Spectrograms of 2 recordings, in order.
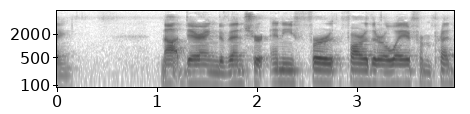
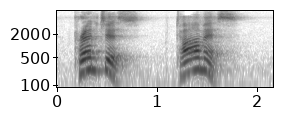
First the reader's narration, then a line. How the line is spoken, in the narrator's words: He shouted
